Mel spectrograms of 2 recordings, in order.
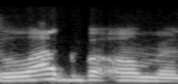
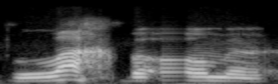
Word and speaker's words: Lag BaOmer: And it is Lag BaOmer, not Lach BaOmer, as South Africans tend to pronounce it.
